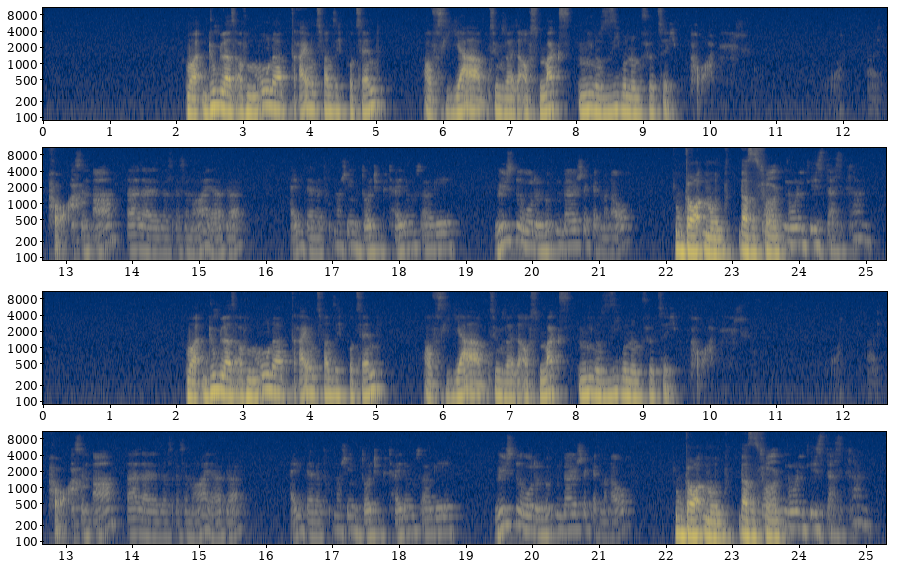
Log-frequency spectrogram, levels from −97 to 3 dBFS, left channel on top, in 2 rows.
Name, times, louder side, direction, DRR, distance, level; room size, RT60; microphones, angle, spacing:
voice 1, 2.1-5.1 5.7-9.4 9.7-10.0 12.7-13.2 22.1-23.7, left 1 dB, 25° left, 1.1 m, -31 dB
voice 2, 13.1-15.6 16.4-18.8 19.4-21.4 23.4-25.0, left 1 dB, 10° right, 4.0 m, -45 dB
7.6 x 7.5 x 8.0 m
head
